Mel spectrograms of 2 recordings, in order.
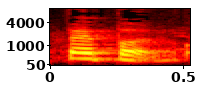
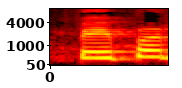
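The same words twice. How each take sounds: First: "पेपर" said as pepper, the right vowel; correct pronunciation. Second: "पेपर" said like paper, the wrong vowel; warning against saying "पेपर" like paper; wrong pronunciation. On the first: Teacher corrects students: "पेपर" said as pepper. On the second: Teacher warns students: "पेपर" said the wrong way. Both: Shown as a demonstration. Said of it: "पेपर नहीं friends".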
